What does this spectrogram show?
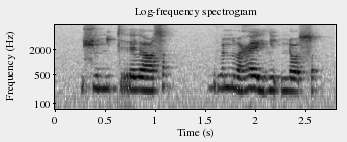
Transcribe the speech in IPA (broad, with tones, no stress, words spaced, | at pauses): ɕo˦ɲi˦krə˦lʌː˦sˤ | bʱu˦ɲðˤə˨ ɣɛ˦˨jli˦˨ʔ ɲo˨sˤ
